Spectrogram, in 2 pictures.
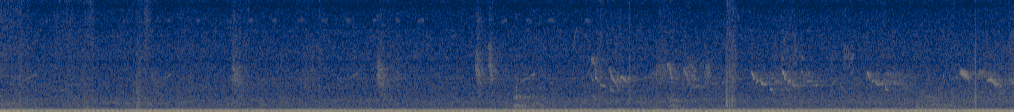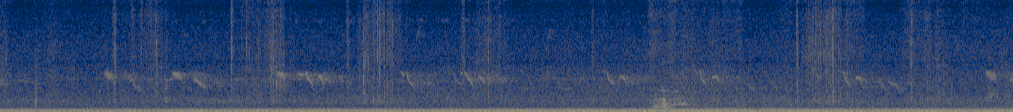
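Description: Birds chirping in short, falling calls, many of them through the middle stretch, over a steady low hum.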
